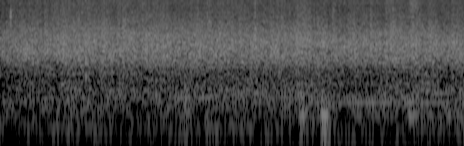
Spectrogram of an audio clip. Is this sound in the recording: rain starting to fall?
yes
